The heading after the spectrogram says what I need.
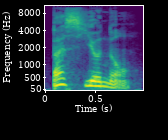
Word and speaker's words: passionnant: Okay, here you pronounce the double S because you've got a vowel, so it's really a strong one. Passionnant. Final T not pronounced, and then here you get this en sound.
